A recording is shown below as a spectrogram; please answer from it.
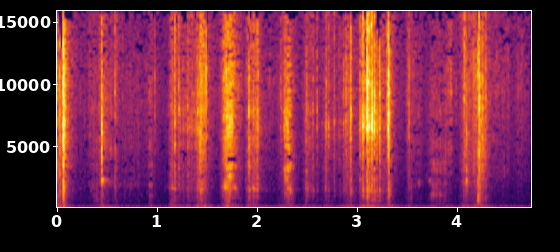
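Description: A utility knife blade shaves long, brittle curls off a hand-held dry Aleppo soap bar with a green interior, using repeated scraping strokes. Each stroke gives a short, dry, bright scrape, and the passes are mostly high-pitched with little low end. About nine distinct strokes stand out.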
